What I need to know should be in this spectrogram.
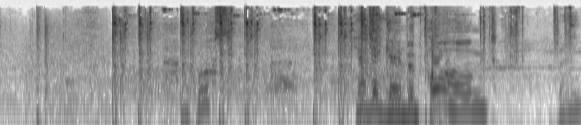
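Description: A pistol fires sharp shots in quick bursts.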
